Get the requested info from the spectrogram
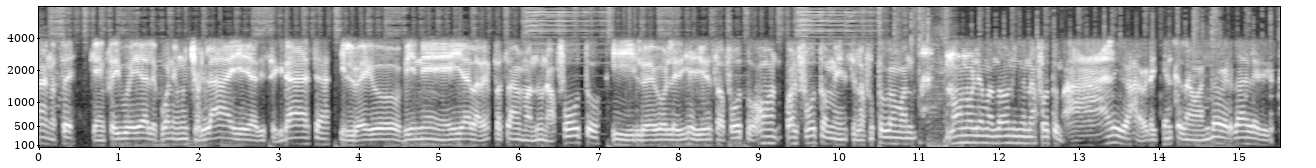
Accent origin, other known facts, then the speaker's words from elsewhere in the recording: Honduras; tal vez somos hondureños, la misma cultura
